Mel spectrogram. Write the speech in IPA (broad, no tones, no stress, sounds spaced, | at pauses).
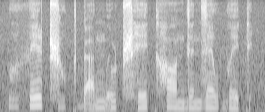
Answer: ṳ θ e ʈ͡ʂ ṳ k ɗ a̰ ŋʷ ḛ w ʈ͡ʂʰ e k h ɔ n d ɘ n z ɛ w ɡʷ e k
